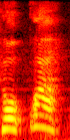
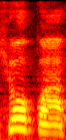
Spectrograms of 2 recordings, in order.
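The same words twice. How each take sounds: First: The second syllable starts with a tense consonant. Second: The second syllable starts with a plain consonant. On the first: The speaker calls it right. "효과로 읽는 것이 좋아요" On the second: The speaker calls it wrong. "효과 그랬는데"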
